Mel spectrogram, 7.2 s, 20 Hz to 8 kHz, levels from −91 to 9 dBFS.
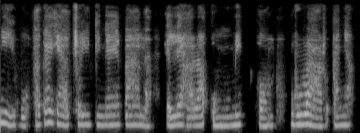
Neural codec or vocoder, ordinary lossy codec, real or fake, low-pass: codec, 44.1 kHz, 3.4 kbps, Pupu-Codec; AAC, 48 kbps; fake; 7.2 kHz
